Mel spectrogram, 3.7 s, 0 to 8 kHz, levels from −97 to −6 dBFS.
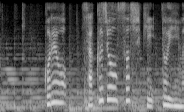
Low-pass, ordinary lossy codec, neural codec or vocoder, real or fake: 7.2 kHz; none; codec, 44.1 kHz, 7.8 kbps, DAC; fake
